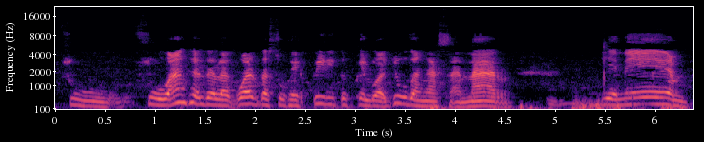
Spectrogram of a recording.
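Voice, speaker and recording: In a casual conversation about spirituality, a woman rambles, searching for words and restarting her sentences. Her medium-pitched voice is slow and a bit bright, captured on a low-quality recording.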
